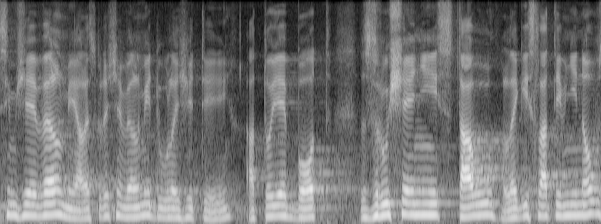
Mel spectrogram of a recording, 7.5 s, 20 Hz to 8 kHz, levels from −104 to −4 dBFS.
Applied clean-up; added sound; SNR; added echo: none; none; none; none.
